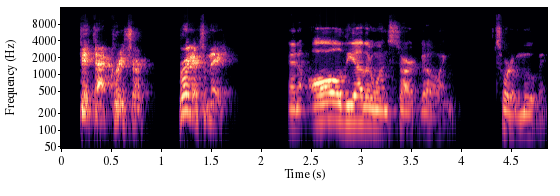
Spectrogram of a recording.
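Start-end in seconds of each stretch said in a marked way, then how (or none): 0.2-1.7 rough, gruff voice. A creature by the body turns and gives orders to the others; gruff voice. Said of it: "kind of turns and says in this sort of gruff voice".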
